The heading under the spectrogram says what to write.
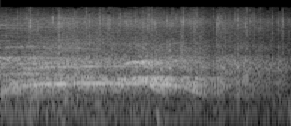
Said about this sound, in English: But I gotta know by show of applause your favorite part, okay?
